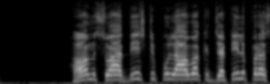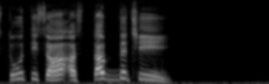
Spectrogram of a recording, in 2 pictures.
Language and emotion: Maithili, happy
